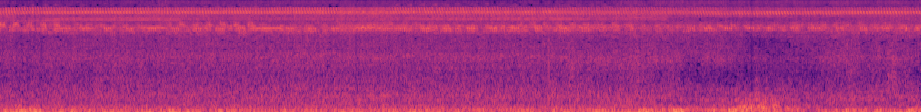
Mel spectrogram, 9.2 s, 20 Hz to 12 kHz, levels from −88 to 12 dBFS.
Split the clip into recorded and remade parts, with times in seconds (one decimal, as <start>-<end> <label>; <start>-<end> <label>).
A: 0.0-3.4 recorded; 3.4-3.9 remade; 3.9-9.2 recorded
